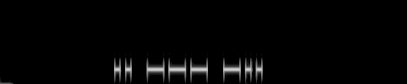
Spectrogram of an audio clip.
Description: Morse code, heard as a keyed tone, about 22 wpm, 700 Hz. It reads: IOD
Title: USA Call Sign Postfixes - 3 Letters 22wpm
